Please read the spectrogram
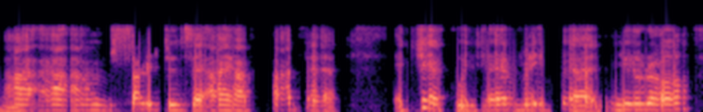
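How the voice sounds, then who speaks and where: The sound is dry and close with no echo as a woman speaks at a very slow pace. Her medium-pitched voice stays monotone, with flat intonation. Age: 80s+. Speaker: older participant. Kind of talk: question to expert. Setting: video call.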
